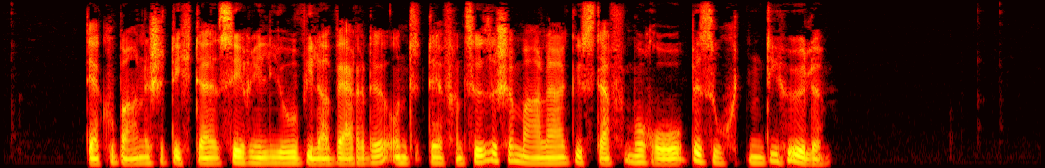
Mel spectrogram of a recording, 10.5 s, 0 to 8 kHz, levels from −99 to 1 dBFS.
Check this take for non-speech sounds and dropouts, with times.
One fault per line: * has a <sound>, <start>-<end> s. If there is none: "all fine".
all fine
